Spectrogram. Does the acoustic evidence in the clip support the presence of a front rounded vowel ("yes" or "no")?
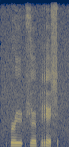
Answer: yes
